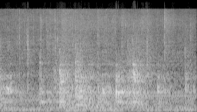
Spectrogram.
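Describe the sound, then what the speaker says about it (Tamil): Onion, mustard seeds, urad dal and curry leaves frying in oil, stirred continuously. A loud, close sizzle runs under repeated scraping stirs of the pan, with no voices. "வெங்காயம் வதங்கிடுச்சு."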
